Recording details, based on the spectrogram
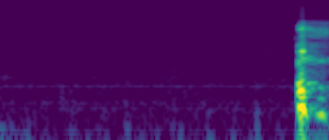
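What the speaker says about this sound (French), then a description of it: "vous allez m'entendre tousser et cracher mes glaviots tout le long de la soirée" A man with coronavirus gives a single sudden, loud, harsh cough at close range, coming after a near-silent moment of faint room noise.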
